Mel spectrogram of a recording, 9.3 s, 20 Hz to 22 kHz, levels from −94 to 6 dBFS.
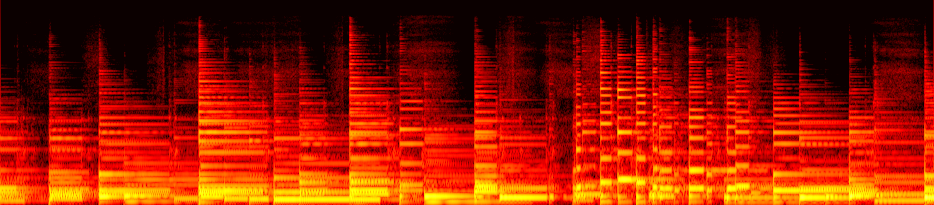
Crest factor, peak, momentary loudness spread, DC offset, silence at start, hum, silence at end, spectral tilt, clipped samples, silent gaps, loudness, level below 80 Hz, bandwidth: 18 dB; -4 dBFS; 7 LU; under 0.1%; 0 s; none; 0 s; -7.5 dB/octave; under 0.1%; none; -22 LUFS; -50 dBFS; 11.5 kHz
